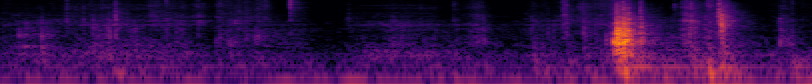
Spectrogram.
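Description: A stack of Pokémon trading cards being handled and put into a cardboard storage box: faint light ticks at first, then two short, louder rustling clacks of the cards a little after three seconds in.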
